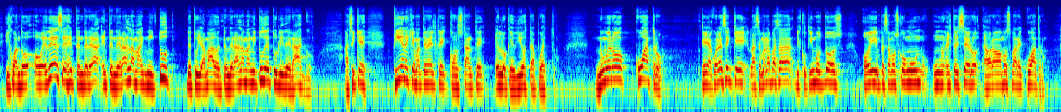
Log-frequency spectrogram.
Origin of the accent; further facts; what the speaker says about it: Puerto Rico; now in United States; Tuvimos que salir de Puerto Rico, llegar acá a Estados Unidos y acá comenzar.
